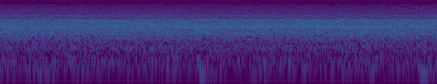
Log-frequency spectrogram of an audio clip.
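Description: Steady low background hiss: room tone, with one faint click about halfway through.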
